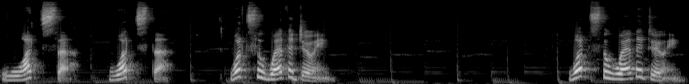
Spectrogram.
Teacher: notice that i'm contracting and linking what's the what is the into what's the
